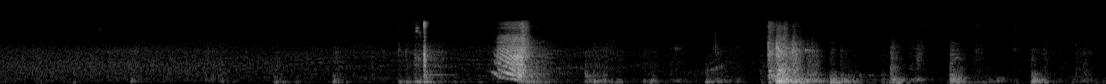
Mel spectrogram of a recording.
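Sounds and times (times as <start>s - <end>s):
wooden door banging: 7.7s - 8.5s.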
